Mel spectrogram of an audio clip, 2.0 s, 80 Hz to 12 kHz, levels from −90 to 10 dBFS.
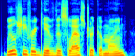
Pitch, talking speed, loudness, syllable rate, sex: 150 Hz, 235 wpm, -16 LUFS, 5.7 syllables/s, male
